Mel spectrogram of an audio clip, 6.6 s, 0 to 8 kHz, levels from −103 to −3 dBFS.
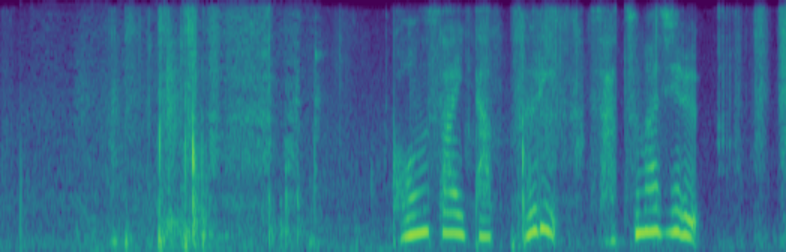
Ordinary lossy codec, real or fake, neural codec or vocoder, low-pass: Opus, 24 kbps; real; none; 7.2 kHz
